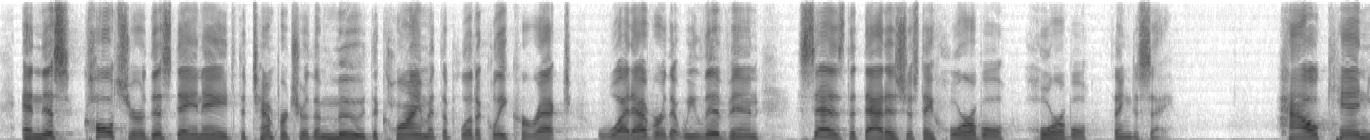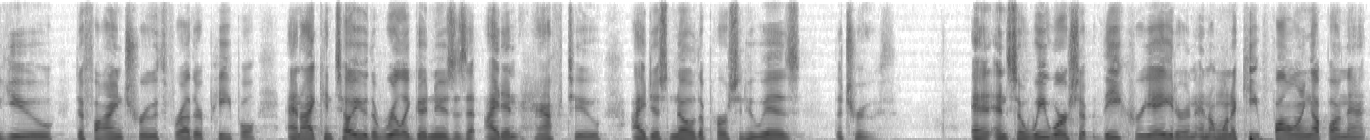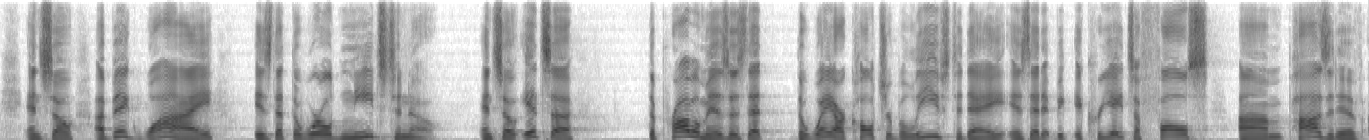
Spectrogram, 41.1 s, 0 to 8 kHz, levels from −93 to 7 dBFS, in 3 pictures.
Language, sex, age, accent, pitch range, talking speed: English, male, 40-59, American, 130-180 Hz, 170 wpm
